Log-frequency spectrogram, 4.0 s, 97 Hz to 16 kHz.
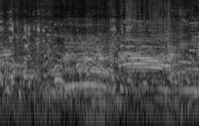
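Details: Sahiwal cattle, bull calves on sale at a busy market in Sylhet, late June 2024; several overlapping moos swell and fade, one long call bending down and another rising then falling, with crowd chatter underneath.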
